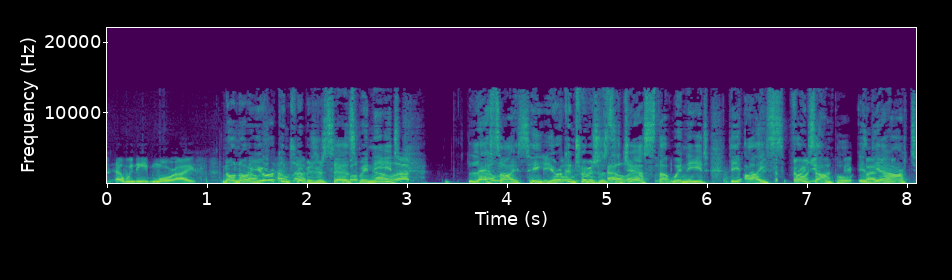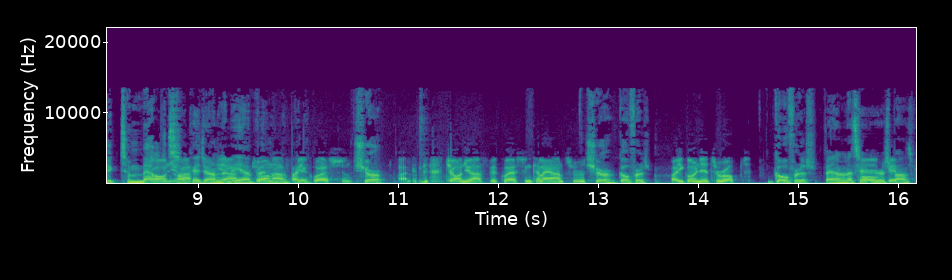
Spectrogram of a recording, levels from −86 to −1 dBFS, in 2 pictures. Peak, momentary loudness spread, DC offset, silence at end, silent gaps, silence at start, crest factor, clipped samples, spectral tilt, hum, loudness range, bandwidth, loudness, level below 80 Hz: -8 dBFS; 5 LU; 1%; 0 s; none; 0 s; 12 dB; under 0.1%; -5 dB/octave; none; 2 LU; 13.5 kHz; -20 LUFS; -52 dBFS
